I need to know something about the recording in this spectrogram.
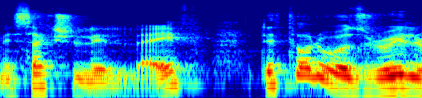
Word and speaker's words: Leif: However, when my Taiwanese friends find out that my Swedish middle name is actually Leif, they thought it was really, really funny because this sounds a lot like the Taiwanese name Laifu.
